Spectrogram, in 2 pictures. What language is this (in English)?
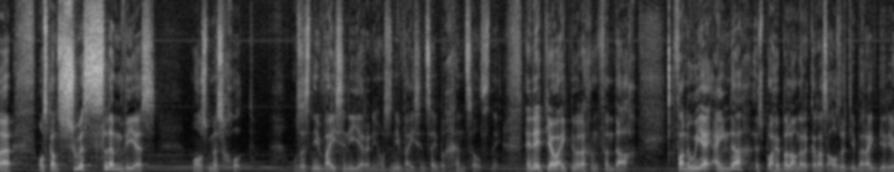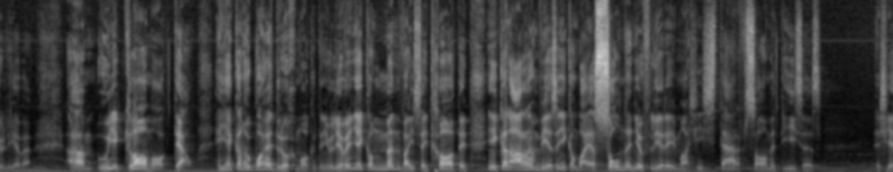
Dutch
